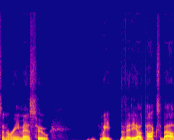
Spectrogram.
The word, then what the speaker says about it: Remus: So that's how you pronounce that name. And then there's Romulus and Remus, who the video talks about as well as the reading.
